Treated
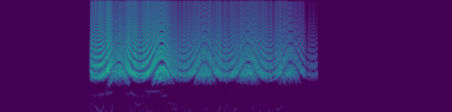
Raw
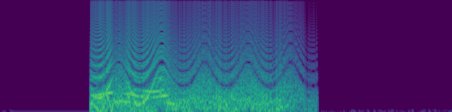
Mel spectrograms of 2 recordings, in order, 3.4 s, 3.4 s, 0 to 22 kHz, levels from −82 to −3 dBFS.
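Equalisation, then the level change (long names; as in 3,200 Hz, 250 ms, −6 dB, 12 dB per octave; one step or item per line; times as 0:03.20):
elliptic high-pass filter 1,600 Hz, stop band 50 dB
+1.5 dB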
